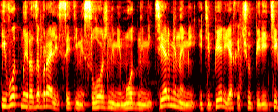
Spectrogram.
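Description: Someone with an ordinary speaking voice talks at a moderate pace with lively intonation. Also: man. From Russia, Kirov. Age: 30s. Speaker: podcast host, small business owner. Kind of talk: solo podcast monologue.

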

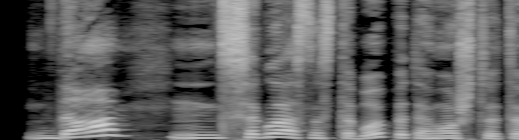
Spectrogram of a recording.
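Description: Here a woman has an unremarkable speaking voice, with lively intonation at a moderate pace. The recording is very clean with a silent background, and the sound is dry and close with no echo. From Ukraine, Donetsk. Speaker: sex blogger, party organizer. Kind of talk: casual interview chat.

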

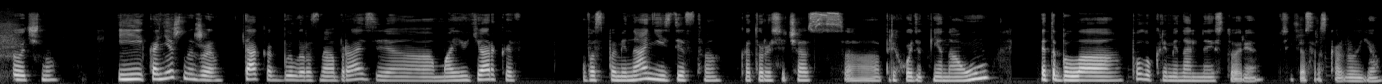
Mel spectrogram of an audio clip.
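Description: A woman's medium-pitched, dark, mellow voice at a fairly slow pace, with ordinary pitch variation, long, frequent pauses and a dry, close sound with no echo. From Russia, Samara. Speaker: podcast guest. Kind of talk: casual storytelling interview.

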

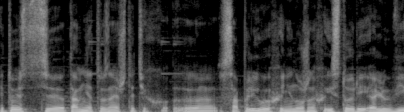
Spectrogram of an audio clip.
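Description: A man speaks at a fairly quick pace in a dark, mellow tone. His intonation is fairly even. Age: 30s. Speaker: podcast co-host. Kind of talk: casual chat.

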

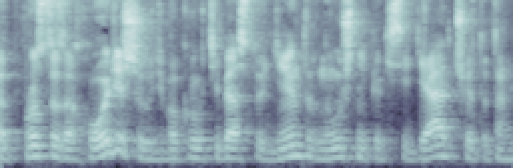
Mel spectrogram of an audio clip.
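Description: A man speaks at a moderate pace in a medium pitch. His intonation is fairly even, with audible room echo. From Russia, Tyumen. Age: 20s. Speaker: engineer. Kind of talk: casual chat.

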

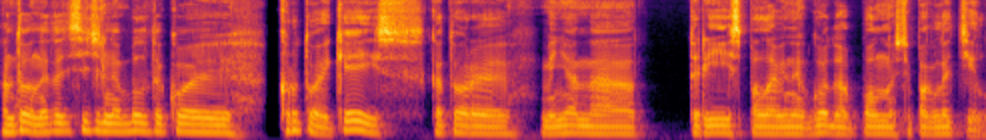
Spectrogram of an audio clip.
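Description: A man with a fairly low pitch and a dark, mellow tone speaks at a moderate pace, with ordinary pitch variation and very even loudness. The recording is very clean, with a silent background. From Ukraine, Kyiv; Georgian family. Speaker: business consultant, entrepreneur. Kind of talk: interview conversation.

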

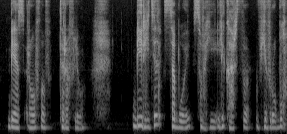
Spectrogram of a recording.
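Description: Very slowly and with long, frequent pauses, a woman speaks in a very deep, low, somewhat breathy voice whose loudness swings widely. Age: 20s. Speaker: master's student. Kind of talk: casual chat. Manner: animated.

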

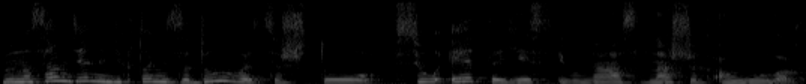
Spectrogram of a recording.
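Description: This voice has a dark, mellow tone and lively intonation, moving at a moderate pace with hardly any pauses. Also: woman, fairly high pitch for a woman. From Germany. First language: Adyghe (speaking Russian). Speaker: podcast co-host. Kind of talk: casual chat.

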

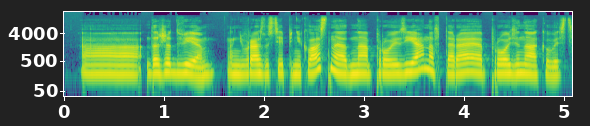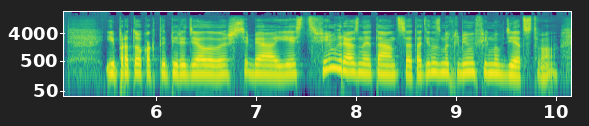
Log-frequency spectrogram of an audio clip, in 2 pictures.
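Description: With an ordinary speaking voice, a woman talks in fairly even intonation, the sound dry and close with no echo on a very clean recording with a silent background. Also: medium pitch for a woman, fairly quick pace, very even loudness. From Russia, Tolyatti. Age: 20s. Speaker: media and design executive. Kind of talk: interview.

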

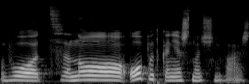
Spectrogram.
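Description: A normal speaking voice is heard on a very clean recording with a silent background. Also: woman. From Russia, provincial town near Moscow. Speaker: wedding agency founder. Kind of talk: interview.

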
